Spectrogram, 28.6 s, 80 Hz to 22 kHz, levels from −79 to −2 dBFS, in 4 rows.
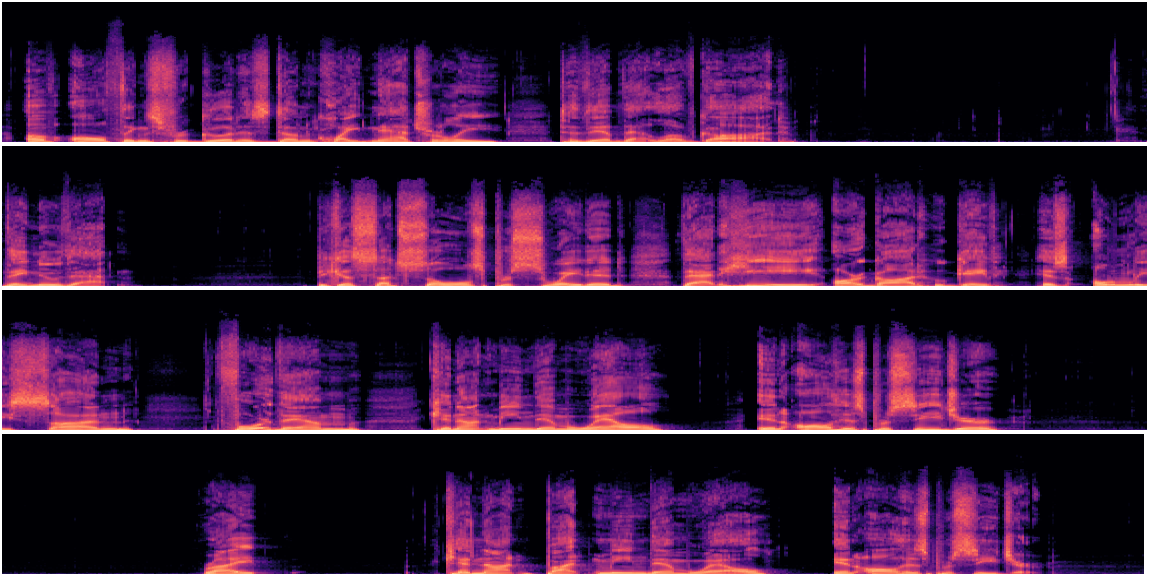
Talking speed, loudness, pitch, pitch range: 105 wpm, -19 LUFS, 155 Hz, 125-180 Hz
